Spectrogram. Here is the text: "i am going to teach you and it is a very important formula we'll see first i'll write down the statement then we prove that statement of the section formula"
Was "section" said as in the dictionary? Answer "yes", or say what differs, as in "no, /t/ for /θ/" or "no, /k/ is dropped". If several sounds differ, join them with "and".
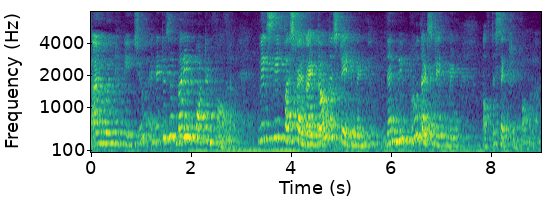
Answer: yes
